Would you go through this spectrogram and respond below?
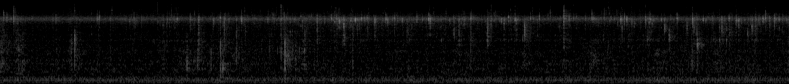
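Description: Vegan crab cakes sizzle steadily in a frying pan, a soft constant crackle with scattered small pops and clicks as they are turned.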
